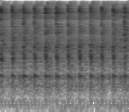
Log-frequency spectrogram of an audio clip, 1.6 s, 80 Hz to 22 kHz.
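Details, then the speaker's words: Honda NSR150RR rebuilt two-stroke on test, N4 expansion pipe with loose header nut leaking, power valve closed, idles with crisp, even popping about seven beats a second; starts easily, good compression, 1,000 km run-in advised. "ก็ประมาณนี้ครับสตาร์ทง่ายกำลังอัดดีรันอินก่อนสัก1,000กิโลเมตรก่อนใช้งานนะครับ"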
